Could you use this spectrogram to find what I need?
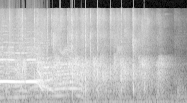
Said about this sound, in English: Please give it up for this little coffee house. Yeah.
